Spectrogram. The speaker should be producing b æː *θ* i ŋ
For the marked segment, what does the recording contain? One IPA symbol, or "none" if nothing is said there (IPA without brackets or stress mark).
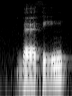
θ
